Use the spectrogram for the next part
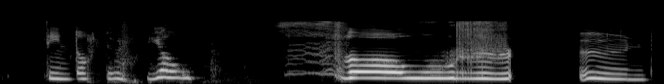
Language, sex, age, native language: Icelandic, male, 10, Icelandic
